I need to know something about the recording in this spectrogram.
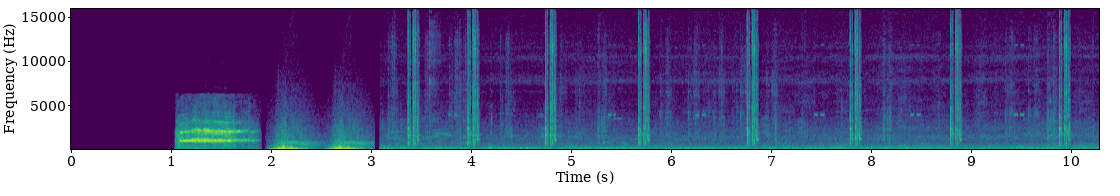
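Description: A short loud electronic tone, then two loud thuds, then a steady outdoor crowd background in which a camera shutter clicks about once a second.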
